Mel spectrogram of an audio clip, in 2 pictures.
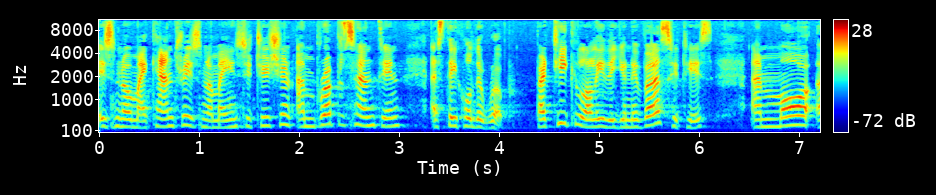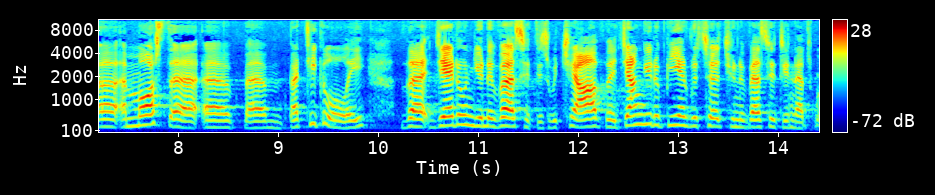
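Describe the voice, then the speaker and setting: This speaker has a Spanish accent. The delivery is fairly quick. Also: woman, fairly high pitch for a woman, ordinary pitch variation. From Spain. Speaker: university administrator and researcher. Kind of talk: lecture. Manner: halting.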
